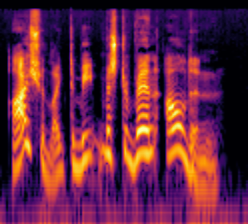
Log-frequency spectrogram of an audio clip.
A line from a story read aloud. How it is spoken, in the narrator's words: said Lady Tamplin earnestly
